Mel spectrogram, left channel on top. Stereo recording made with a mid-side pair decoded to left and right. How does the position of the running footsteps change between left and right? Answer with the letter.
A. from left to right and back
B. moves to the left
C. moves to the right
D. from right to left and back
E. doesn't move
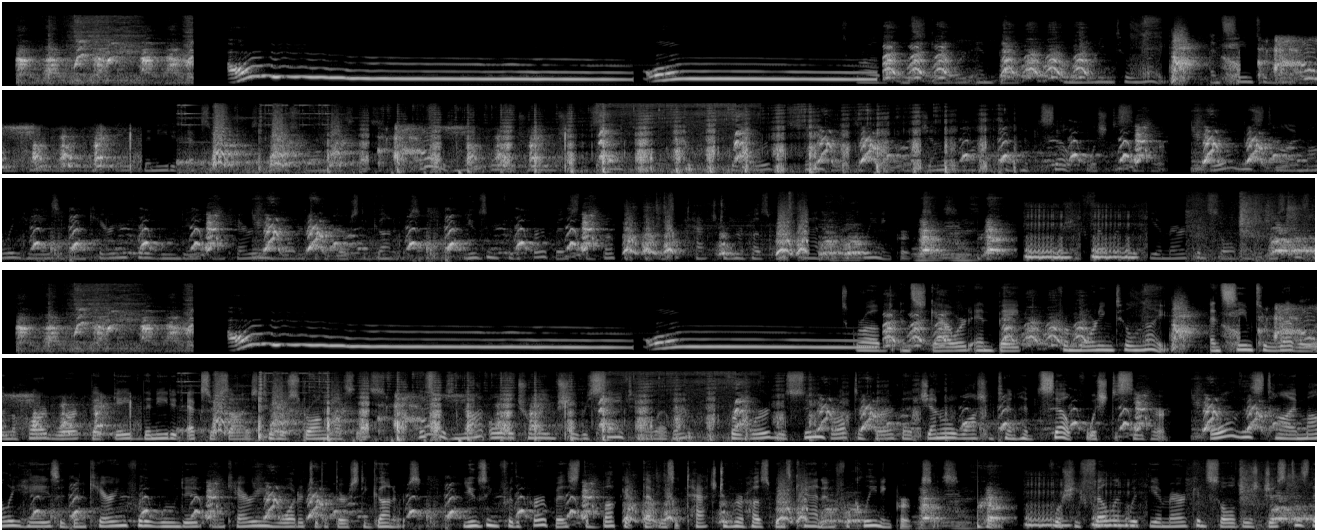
B.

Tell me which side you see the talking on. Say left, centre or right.
right.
